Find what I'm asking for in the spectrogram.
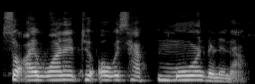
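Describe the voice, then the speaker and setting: A woman's voice: mid-range voice, moderate pace, warm tone. Middle-aged woman from El Salvador, earnest storyteller. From El Salvador, moved to the US at six. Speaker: interview guest, luxury house flipper. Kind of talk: conversational interview storytelling.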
